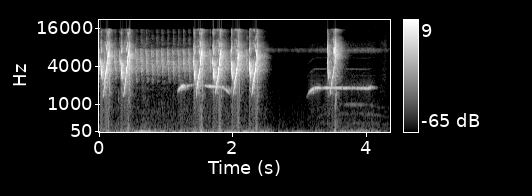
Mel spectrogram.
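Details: Bar-winged prinia song played as a lure to provoke rival birds: sharp, descending high chirps in a quick series, interrupted by a thin, level, sustained whistle, then a lone chirp with another long whistle.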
